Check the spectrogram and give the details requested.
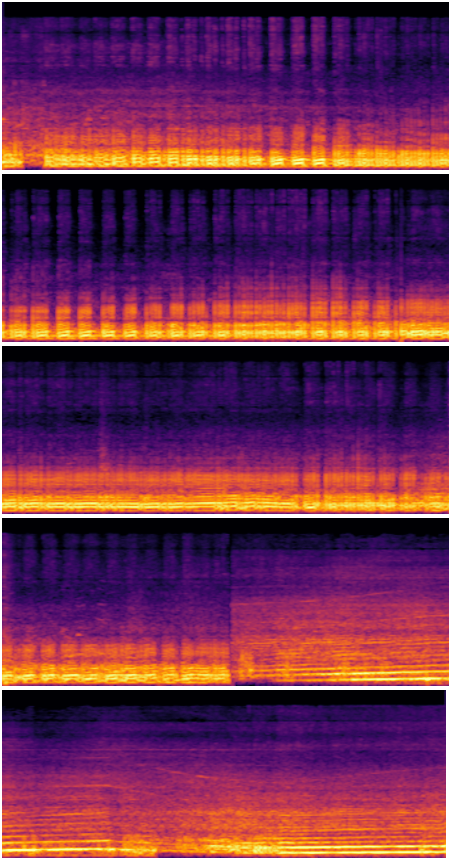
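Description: Sports car engines running and revving as cars pull out. Then one car accelerates, its pitch climbing, drops suddenly near the end as at a gear change, and holds steady.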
